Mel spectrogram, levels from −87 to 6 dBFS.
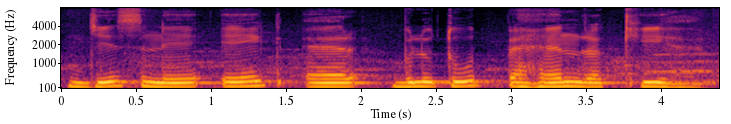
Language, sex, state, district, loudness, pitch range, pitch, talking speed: Hindi, male, Uttar Pradesh, Saharanpur, -11 LUFS, 140-155 Hz, 145 Hz, 95 wpm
